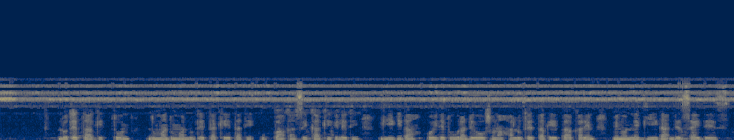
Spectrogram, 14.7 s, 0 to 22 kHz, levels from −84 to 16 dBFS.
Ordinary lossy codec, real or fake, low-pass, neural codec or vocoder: AAC, 32 kbps; fake; 9.9 kHz; vocoder, 48 kHz, 128 mel bands, Vocos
